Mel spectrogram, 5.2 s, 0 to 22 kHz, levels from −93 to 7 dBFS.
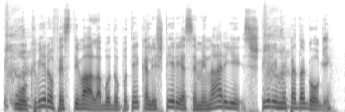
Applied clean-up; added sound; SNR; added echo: none; Cough; 18 dB; none.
